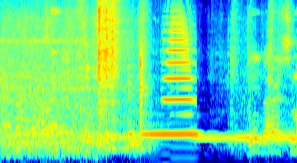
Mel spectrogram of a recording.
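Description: Low background talk, then about two seconds in a loud steady howling tone sets in from the handheld microphone's PA feedback. It is loudest for about a second, then drops a little in pitch and level and holds on steadily.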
